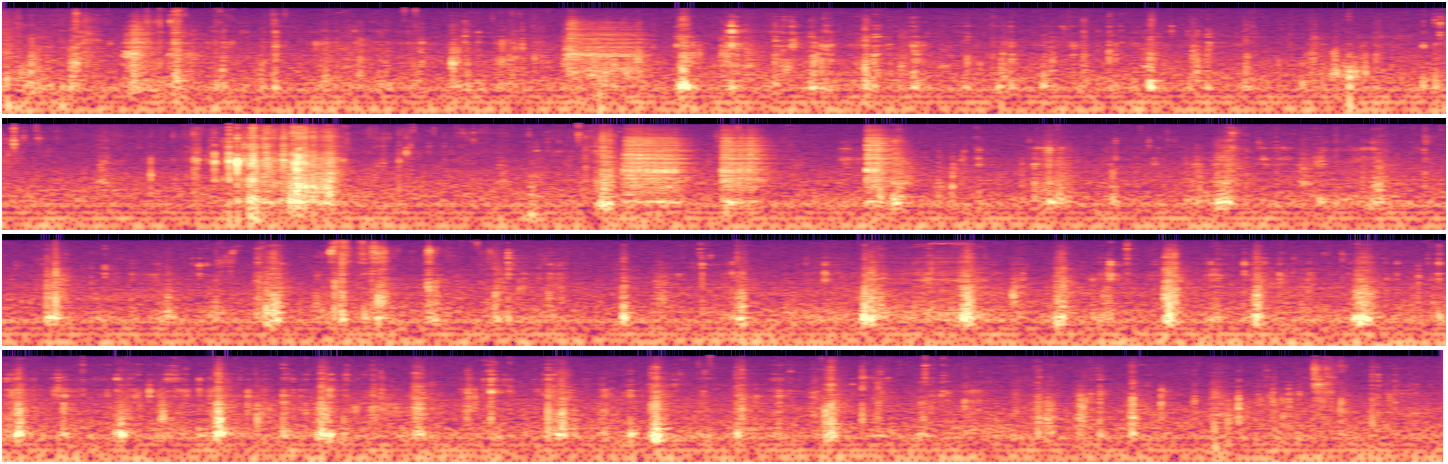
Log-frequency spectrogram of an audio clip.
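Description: A person eating a KFC Double Down's crispy breaded fried chicken fillets, close to the microphone: steady chewing with many small crunches and mouth clicks, and a few louder crunches about eight and ten seconds in.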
